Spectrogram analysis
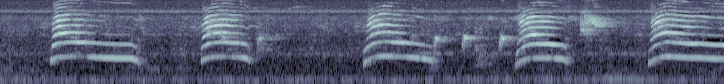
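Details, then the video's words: Domestic cat calling out to its friend: five clear, evenly pitched meows, each rising then dropping, repeated about every one and a half seconds, with a few short softer chirps between and a quiet hum behind. "SUARA KUCING MEMANGGIL TEMANYA"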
